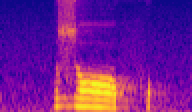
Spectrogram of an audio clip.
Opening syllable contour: low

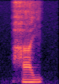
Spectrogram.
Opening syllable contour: high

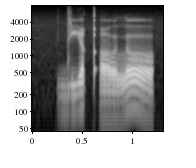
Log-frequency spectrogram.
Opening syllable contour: rising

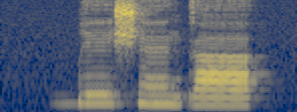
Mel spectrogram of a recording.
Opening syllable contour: high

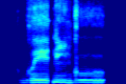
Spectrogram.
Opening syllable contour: low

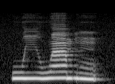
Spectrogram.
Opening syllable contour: low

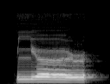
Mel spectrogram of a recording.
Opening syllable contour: falling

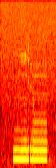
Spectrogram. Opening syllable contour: high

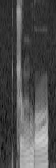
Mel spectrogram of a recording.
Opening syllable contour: rising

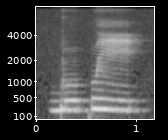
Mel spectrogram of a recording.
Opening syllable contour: low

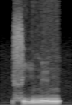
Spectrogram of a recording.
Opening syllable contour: low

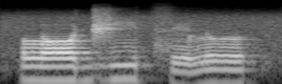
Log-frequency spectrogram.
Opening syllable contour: high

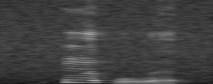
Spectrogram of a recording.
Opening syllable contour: high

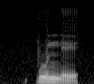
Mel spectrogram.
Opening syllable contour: high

